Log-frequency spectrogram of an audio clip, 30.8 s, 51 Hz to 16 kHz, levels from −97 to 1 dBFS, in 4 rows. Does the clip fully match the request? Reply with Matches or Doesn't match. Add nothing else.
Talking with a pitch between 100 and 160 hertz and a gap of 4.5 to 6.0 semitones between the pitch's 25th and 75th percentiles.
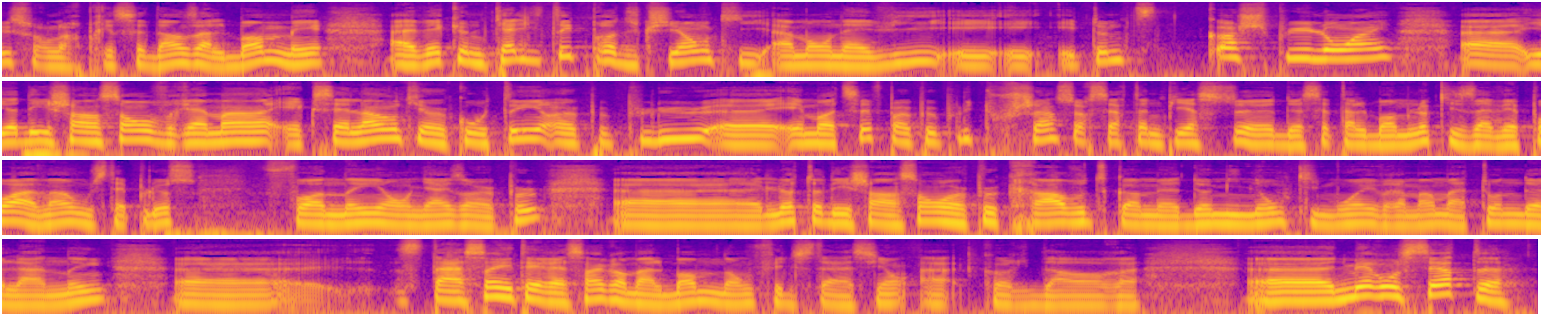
Matches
